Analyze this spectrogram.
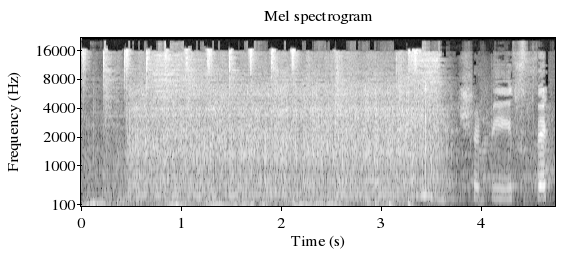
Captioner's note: blender whirring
